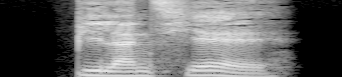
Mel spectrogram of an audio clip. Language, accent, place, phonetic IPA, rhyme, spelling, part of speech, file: German, Germany, Berlin, [bilanˈt͡si̯ɛl], -ɛl, bilanziell, adjective, De-bilanziell.ogg
- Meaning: financial (on a balance sheet)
